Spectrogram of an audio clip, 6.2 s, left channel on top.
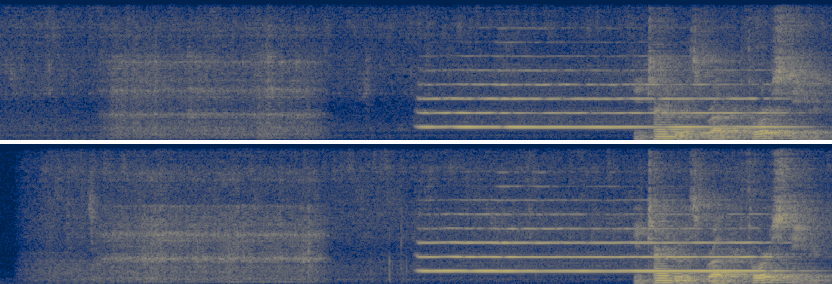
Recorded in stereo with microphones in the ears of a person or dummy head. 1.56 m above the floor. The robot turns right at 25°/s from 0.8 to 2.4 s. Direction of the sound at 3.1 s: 15° right (ahead or behind).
